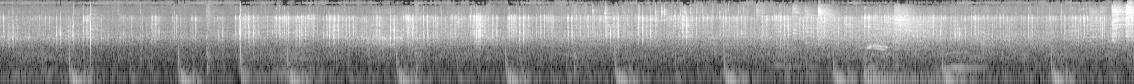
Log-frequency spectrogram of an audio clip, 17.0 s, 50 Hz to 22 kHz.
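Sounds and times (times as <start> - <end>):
crackling clicks: 0.0 - 17.0
low thud: 12.5 - 14.8.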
